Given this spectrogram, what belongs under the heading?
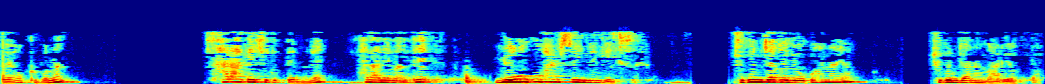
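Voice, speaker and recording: A woman pastor delivering a sermon. She fires questions at the congregation and answers them herself, and her voice swings between quiet and loud. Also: mid-range voice, animated, normal speed, creaky, long pauses, lo-fi sound, slight background noise.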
